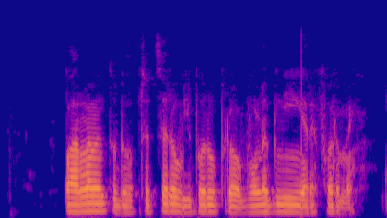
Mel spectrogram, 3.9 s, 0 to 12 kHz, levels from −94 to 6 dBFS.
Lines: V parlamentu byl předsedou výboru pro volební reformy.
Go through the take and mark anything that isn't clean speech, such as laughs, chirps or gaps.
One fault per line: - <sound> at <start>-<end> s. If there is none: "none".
none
